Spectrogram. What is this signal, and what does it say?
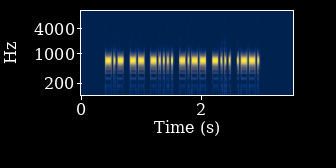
Morse code, heard as a keyed tone, about 36 wpm, 700 Hz. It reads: KM6YBP
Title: USA Call Signs - 6 Characters - Repeated 3x - 35wpm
